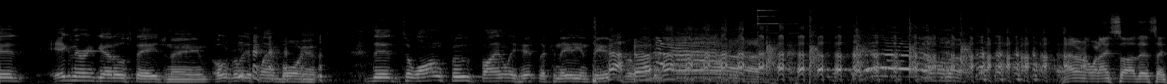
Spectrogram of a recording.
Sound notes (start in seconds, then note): 7.6 bell rings; 9.4 laughter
